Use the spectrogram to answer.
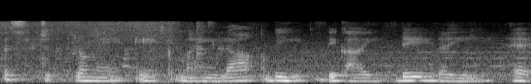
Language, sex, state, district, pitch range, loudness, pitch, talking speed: Hindi, female, Madhya Pradesh, Dhar, 150-175 Hz, -16 LUFS, 165 Hz, 110 wpm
